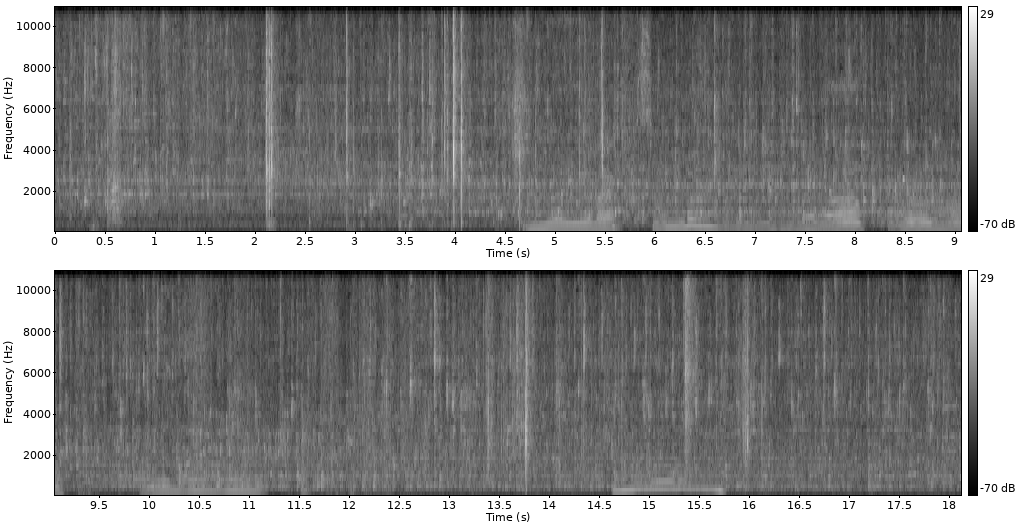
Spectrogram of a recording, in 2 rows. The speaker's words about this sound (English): Add 1/2 inches of water. Along with 1 teaspoon of salt into a pot with a lid. Bring water to a boil.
